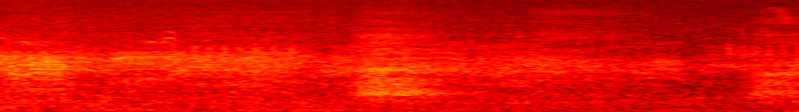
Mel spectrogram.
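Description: An elderly man speaks hoarsely, close by.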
